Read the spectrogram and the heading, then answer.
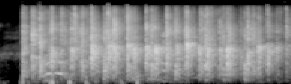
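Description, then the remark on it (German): A burst of audience applause starts abruptly and continues steadily, many hands clapping in a dense, bright patter with a few sharper individual claps standing out. “Ja, das Publikum kann man kurz applaudieren, bitte.”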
